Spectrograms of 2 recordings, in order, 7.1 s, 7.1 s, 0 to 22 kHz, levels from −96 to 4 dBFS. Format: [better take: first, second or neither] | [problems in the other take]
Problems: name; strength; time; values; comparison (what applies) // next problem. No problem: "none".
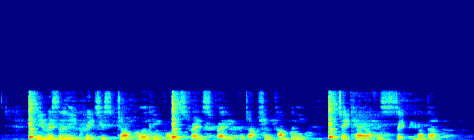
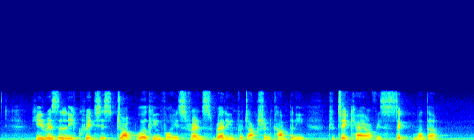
second | noise reduction (classical method WPE with log-MMSE)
